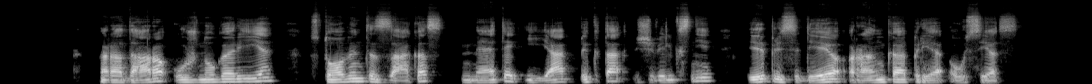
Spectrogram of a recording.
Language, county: Lithuanian, Šiauliai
